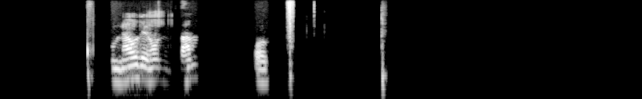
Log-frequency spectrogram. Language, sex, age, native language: Icelandic, male, 60-69, Icelandic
